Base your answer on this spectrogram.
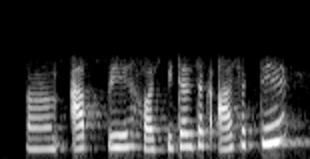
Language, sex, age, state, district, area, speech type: Hindi, female, 18-30, Madhya Pradesh, Balaghat, rural, conversation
